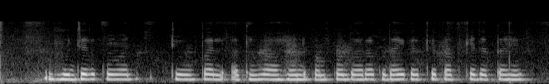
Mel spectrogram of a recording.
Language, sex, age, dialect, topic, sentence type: Hindi, female, 51-55, Awadhi Bundeli, agriculture, statement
